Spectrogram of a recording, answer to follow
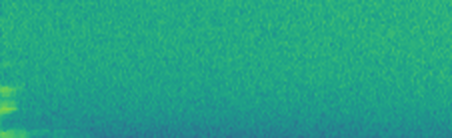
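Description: A man's speaking voice trails off in the first moment, then a steady, even hiss of room tone and microphone noise with a faint low hum during a pause in the talk.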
